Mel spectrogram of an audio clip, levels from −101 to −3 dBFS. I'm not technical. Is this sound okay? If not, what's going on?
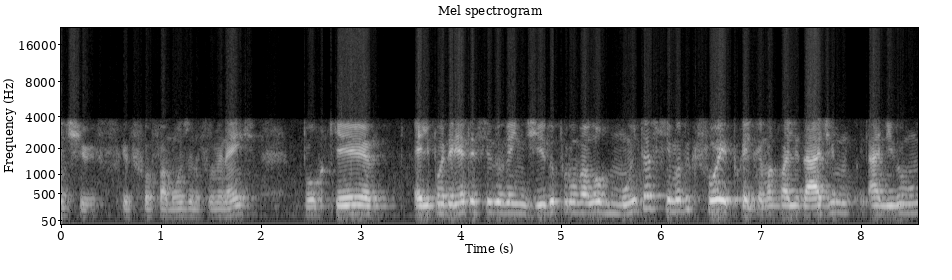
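No. Two problems run through the whole recording. The first is the AMR narrowband mobile codec, the speech compression used on older mobile phone calls. Everything above about 3.8 kHz is gone, so the voice sounds thin and boxed-in, like a phone call. Here the compression damage is plainly audible as a buzzy, synthetic edge on the voice. A simple treble cut would only sound muffled, not artificial like this.

The second is sample clock jitter. The timing clock of the device that turned sound into digital data wobbled by a few millionths of a second, so each slice of sound was captured slightly early or late. That adds a faint hiss or grit that rides on the speech, growing on loud and bright moments and disappearing in pauses. That is how you tell it from ordinary background hiss, which stays there even in silence.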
